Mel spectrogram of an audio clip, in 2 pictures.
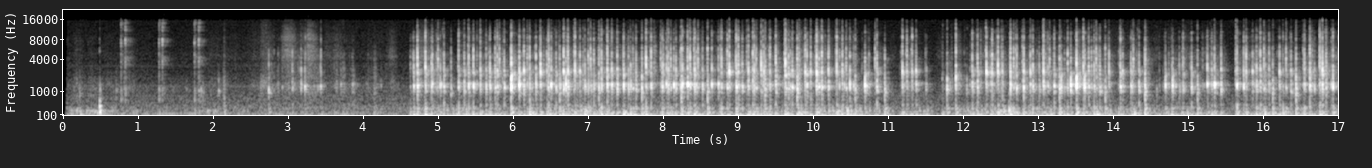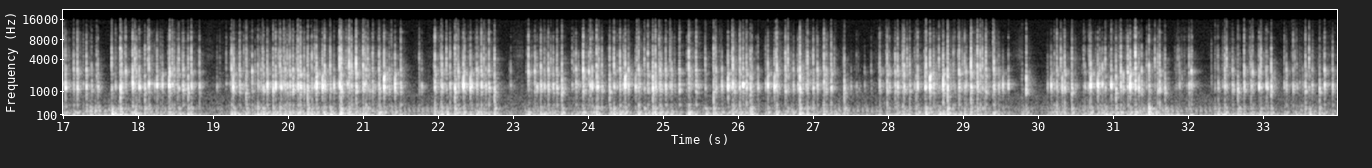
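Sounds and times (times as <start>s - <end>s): mechanical keyboard typing: 4.6s - 33.9s.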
